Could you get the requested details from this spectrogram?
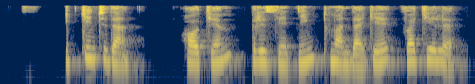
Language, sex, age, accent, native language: Uzbek, female, under 19, Toshkent shahri, Uzbek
